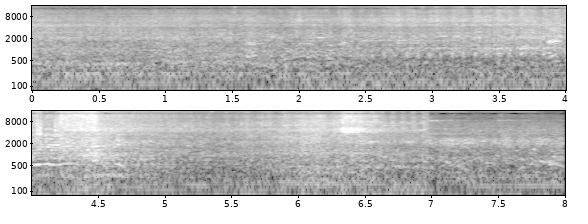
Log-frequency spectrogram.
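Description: MSRTC ST diesel bus engines running in a depot yard, a steady low rumble as a bus moves past, with a short burst of hiss about halfway through. People's voices mix in.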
